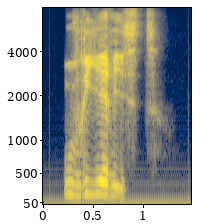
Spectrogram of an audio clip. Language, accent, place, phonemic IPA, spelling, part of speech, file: French, France, Lyon, /u.vʁi.je.ʁist/, ouvriériste, adjective / noun, LL-Q150 (fra)-ouvriériste.wav
- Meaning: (adjective) ouvrierist, workerist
